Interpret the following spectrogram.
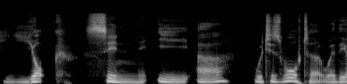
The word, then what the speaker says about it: euxinia: Anoxia, which is water with the oxygen gone, and euxinia, pronounced yock-sin-e-uh, which is water where the oxygen is gone and hydrogen sulfide has taken its place.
